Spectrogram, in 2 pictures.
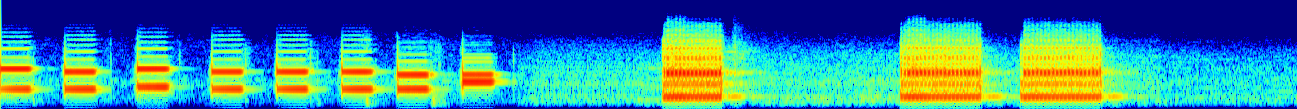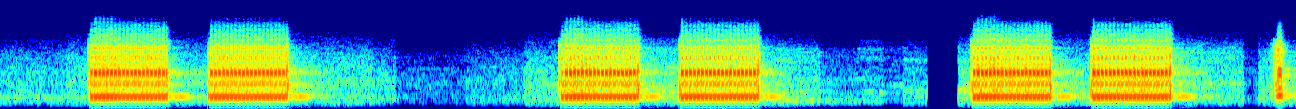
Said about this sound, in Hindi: दो तीन बार कॉल कर दिया पर कोई उठाता ही नहीं, मुझे फिक्र हो रही है, सब ठीक तो है ना?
